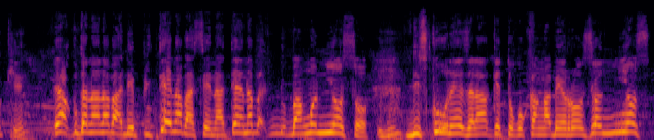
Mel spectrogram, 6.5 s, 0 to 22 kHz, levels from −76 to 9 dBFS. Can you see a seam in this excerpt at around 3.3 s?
no; 0 cuts

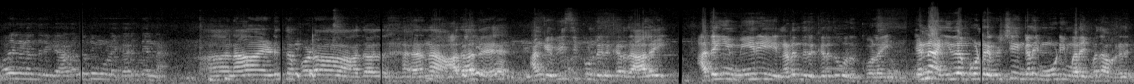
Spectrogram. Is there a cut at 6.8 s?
yes; 3 cuts; at 1.8 s, 6.8 s, 9.0 s

